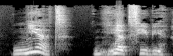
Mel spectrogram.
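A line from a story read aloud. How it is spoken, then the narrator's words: Exclaiming. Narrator (Russian): воскликнул мистер Клиффорд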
